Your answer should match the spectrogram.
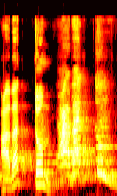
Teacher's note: پہلا جو متحرک حرف ہے اس کو ڈائریکٹ ہی آگے مشدد کے ساتھ ملا کر پڑھیں گے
